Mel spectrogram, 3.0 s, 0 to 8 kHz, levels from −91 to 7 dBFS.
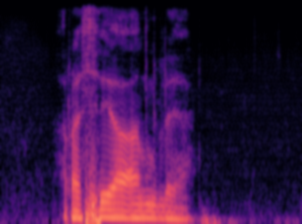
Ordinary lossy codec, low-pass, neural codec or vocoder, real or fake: none; 7.2 kHz; codec, 16 kHz, 4 kbps, X-Codec, HuBERT features, trained on LibriSpeech; fake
